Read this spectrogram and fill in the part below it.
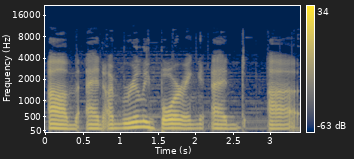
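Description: A man's voice: mid-range voice, fairly even intonation, takes it slowly, a little mellow, highs cut off, faint music behind. A young man, sounding a little nasal from a cold, casually narrating his building video with lots of fillers and restarts. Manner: rambling, many fillers and restarts. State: stuffy nose from a cold. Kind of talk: casual voice-over commentary.

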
